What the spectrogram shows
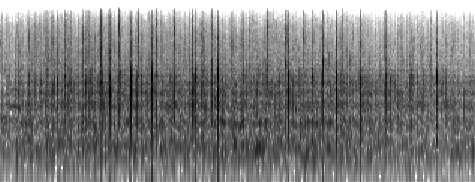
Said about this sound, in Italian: Bene, diamogli un applauso.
